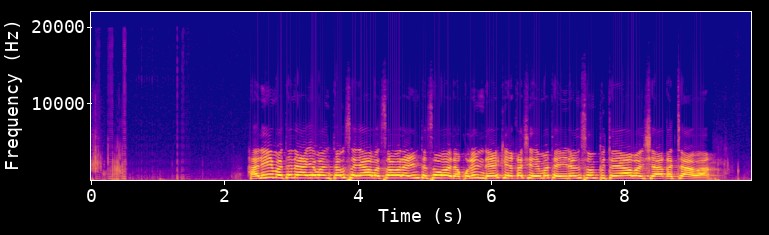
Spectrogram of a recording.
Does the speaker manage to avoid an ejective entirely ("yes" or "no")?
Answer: no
